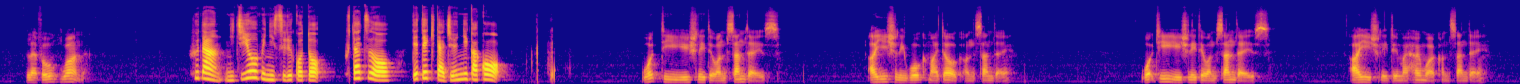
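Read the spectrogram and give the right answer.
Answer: 犬の散歩(walk my dog)、宿題(do my homework)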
